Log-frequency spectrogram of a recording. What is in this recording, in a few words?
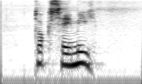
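"toxemie", Dutch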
